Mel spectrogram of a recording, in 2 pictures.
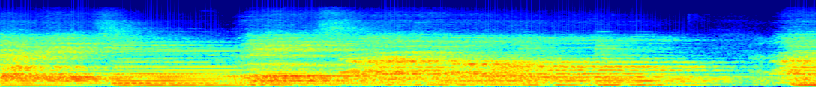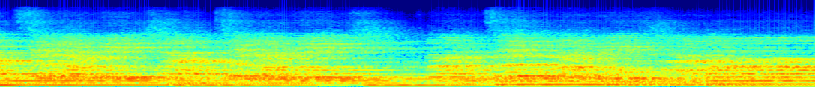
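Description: Large mixed choir of men's and women's voices singing together in sustained, held chords. The singing breaks off briefly about five seconds in, then the next phrase begins.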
